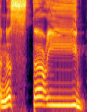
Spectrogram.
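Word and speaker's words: نستعين: کے اوپر پیش ہے، پیش کو ہٹا دیں گے اور ان کے اوپر کیا پڑھیں گے؟ جزم۔ تلفظ کیا بنے گا؟ نستعین، نستعین، اس طرح پڑھیں گے۔ مکمل آیت دیکھیے، ایاک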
